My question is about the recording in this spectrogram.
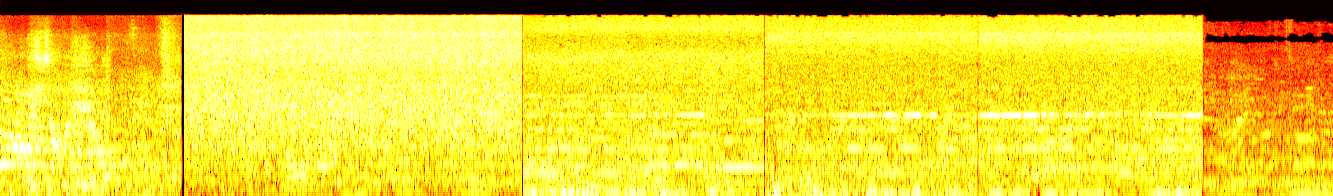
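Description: Amusement-park background sound: voices and music, broken about a second and a half in by a few seconds of loud, even rushing noise, then music with held tones over a low pulsing beat.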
